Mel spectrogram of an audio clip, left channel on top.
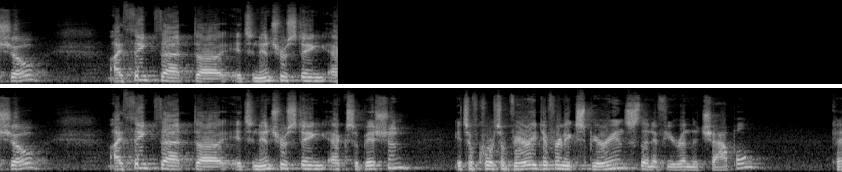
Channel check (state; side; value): drops out; left; at 3.4 s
